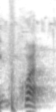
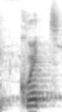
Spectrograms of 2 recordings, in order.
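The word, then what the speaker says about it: koad: Le bois, en breton, c'est quat, que l'on peut aussi prononcer couette dans certains pays.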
